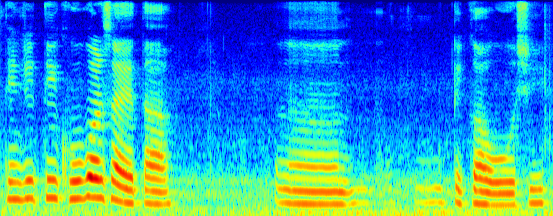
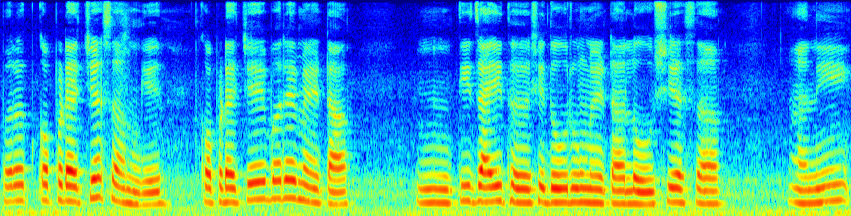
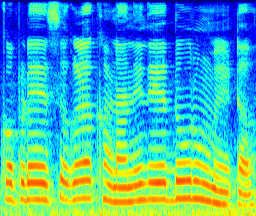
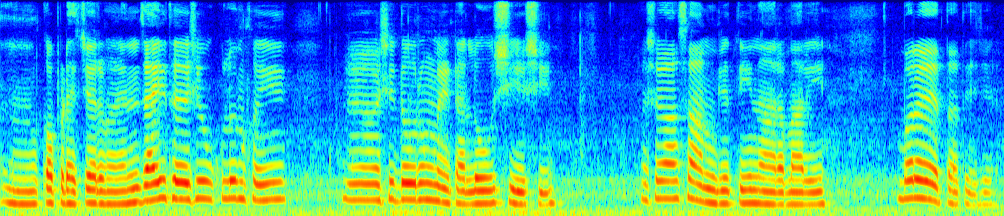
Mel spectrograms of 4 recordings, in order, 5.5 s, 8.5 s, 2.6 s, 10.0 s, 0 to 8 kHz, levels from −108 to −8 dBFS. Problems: constant background noise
